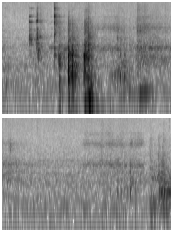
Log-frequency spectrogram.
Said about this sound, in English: So this method is using porcelain instead of earthenware to taste a tea. Okay. So you just filled a porcelain teacup with a lid with some hot water. So this is called gai wan or goi wun in Cantonese. Gai means lid, wan means bowl.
